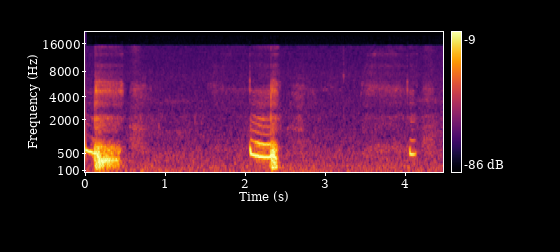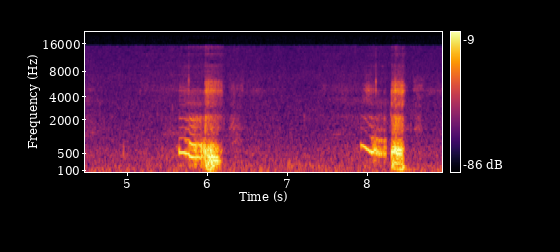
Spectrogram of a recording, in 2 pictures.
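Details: A male French Bulldog puppy, ten weeks old, snoring in his sleep with tongue out: four wheezy, snorting inhalations about every two seconds, some with a whistling edge, plus one brief faint snort, quiet room.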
